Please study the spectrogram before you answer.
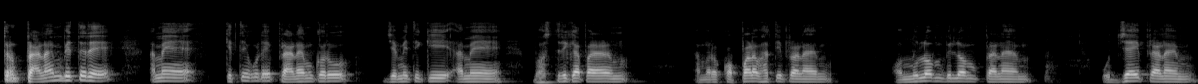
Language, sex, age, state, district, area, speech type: Odia, male, 45-60, Odisha, Cuttack, urban, spontaneous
